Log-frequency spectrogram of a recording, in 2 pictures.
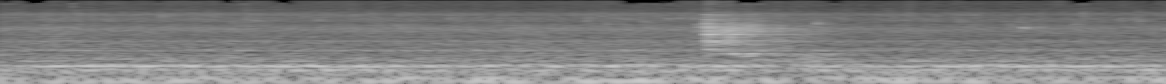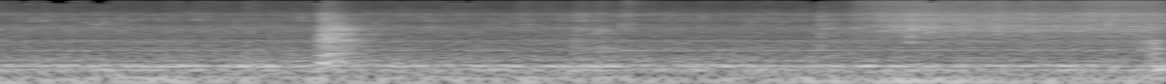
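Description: Ginger is sautéed in oil in a pan for ghugni, giving a steady low sizzle with a few sparse scrapes of a spoon.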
